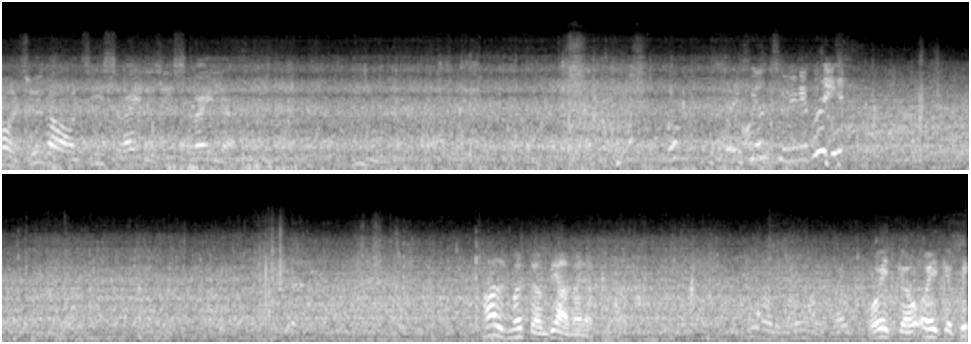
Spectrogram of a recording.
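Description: Water ripples and laps steadily outdoors.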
